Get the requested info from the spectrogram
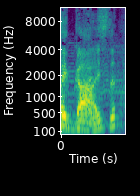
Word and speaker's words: Zeitgeist: documentario Zeitgeist o Zeitgeist, non so come si pronuncia, Zeitgeist.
